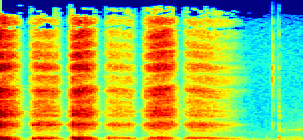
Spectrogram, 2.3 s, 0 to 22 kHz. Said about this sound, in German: Wie funktioniert dieses Tumor Breathing? Wir nehmen 30 schnelle Atemzüge durch die Nase ein und durch die Nase aus. Das klingt dann ungefähr so.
